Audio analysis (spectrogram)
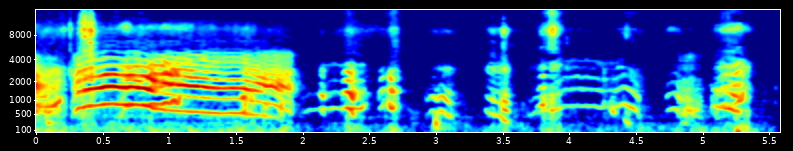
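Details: Tiny Chihuahua pup from a litter of six howls: a long, high, wavering wail lasting over a second. Then come a string of shorter, rising-and-falling whimpers and yelps, with other pups faintly joining in.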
